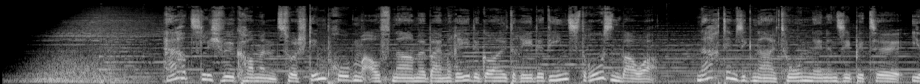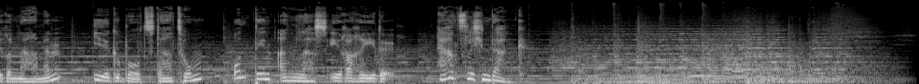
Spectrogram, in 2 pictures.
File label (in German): Ansage Stimmprobe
